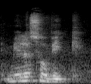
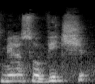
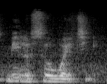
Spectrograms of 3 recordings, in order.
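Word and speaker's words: Milošević: In English, some people may read or pronounce it as Milosevic, but in his Yugoslavian or Serbian language, it's Milosevic. So in Chinese also you need to keep this h. So Milosevic, not Milosevic. It's Milosevic.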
